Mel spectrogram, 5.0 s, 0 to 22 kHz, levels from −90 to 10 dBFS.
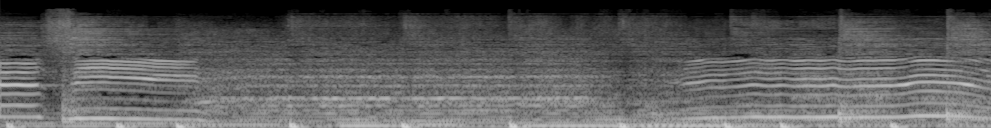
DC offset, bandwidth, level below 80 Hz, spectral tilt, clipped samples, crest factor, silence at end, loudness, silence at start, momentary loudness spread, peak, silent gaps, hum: under 0.1%; 15 kHz; -24 dBFS; -5 dB/octave; under 0.1%; 14 dB; 0 s; -19 LUFS; 0 s; 6 LU; -4 dBFS; none; none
